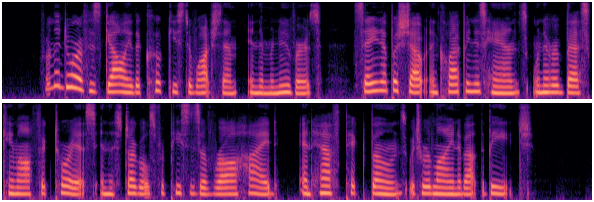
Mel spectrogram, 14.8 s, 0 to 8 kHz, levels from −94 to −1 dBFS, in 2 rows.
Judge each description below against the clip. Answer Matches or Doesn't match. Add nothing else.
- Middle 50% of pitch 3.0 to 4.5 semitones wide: Doesn't match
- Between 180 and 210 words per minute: Matches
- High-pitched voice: Matches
